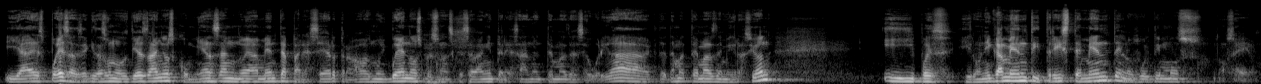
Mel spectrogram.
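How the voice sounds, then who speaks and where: A man's voice: medium pitch, fairly quick. Thoughtful man, political scientist. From El Salvador. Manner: thoughtful, with bursts of emphasis. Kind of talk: conversational interview answers.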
